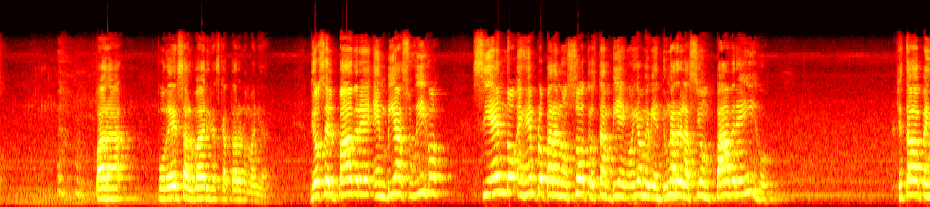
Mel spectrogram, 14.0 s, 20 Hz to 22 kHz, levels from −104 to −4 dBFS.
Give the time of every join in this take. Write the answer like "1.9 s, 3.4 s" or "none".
12.5 s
